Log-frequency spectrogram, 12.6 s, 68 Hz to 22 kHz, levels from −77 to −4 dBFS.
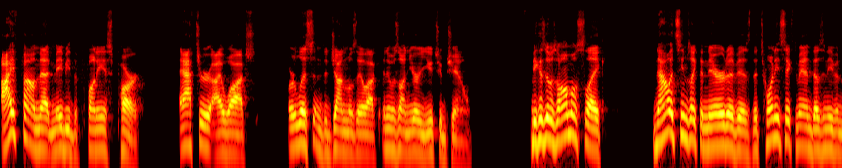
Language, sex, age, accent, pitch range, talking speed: English, male, 30-49, American, 130-200 Hz, 185 wpm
